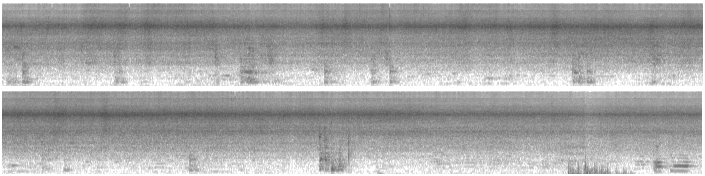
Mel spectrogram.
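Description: Bottle gourd peels fry in hot oil in a pan, a steady loud sizzle with repeated scraping strokes of stirring, and a low thump near the end.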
